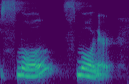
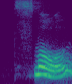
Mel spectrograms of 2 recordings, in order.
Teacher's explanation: no pronunciamos la E al inicio de la palabra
